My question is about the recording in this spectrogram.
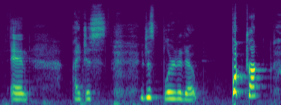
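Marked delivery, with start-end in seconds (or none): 3.1-3.7 high, loud squawked blurt; chicken-like blurt. Retold or imitated. Wife blurting her idea to her husband, chicken squawk. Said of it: "Like, like a chicken".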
